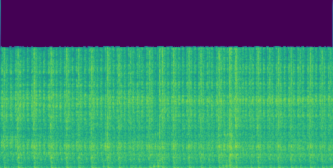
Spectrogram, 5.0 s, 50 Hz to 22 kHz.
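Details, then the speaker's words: Carbureted engine with the idle/air screw backed fully out: revs pulse and stumble, then the engine dies when opened toward 1/4 throttle, showing the pilot jet is oversized and running rich. "Ok, tak mati. Tapi kita cek dekat 1/4 dia boleh buka tak. Tengok dah mati. Tu tanda pilot besar juga lah tu."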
